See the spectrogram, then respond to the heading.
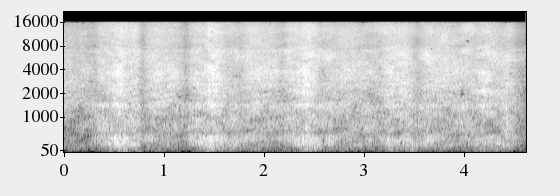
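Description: Fingertips rub and scratch a solid white polyethylene packing foam sheet close to the mic. The result is a continuous bright, dry, scratchy rustle with almost no low end, swelling and easing in loose strokes about once a second.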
